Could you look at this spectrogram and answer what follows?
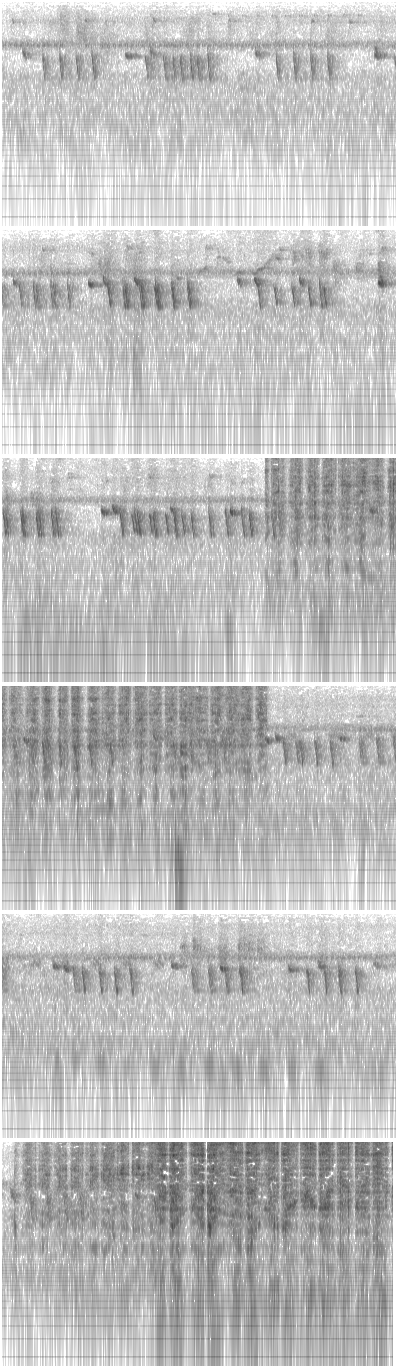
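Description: Machete blade being sharpened on a rock: quick rasping strokes of steel on stone, first a run of about five seconds midway, then a louder run near the end. Before and between the runs, groups of rapid high chirps repeat about once a second over a steady high whine.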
